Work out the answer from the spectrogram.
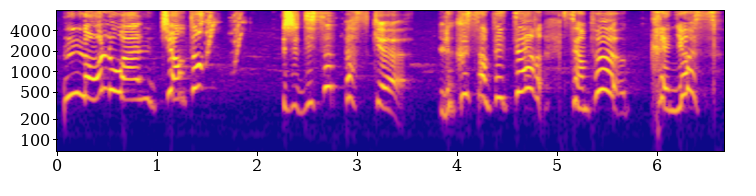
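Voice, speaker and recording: High, slow-spoken sweet new girl, cartoon dub with music. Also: very animated, a little hiss or hum, heavily acted. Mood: earnest. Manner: bubbly, earnest, slow and careful. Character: eager, friendly new girl.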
